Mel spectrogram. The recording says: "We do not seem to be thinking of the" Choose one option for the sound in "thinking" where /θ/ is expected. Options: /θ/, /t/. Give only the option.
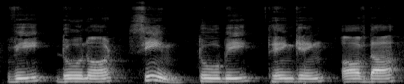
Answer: /t/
